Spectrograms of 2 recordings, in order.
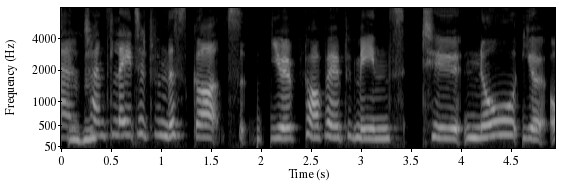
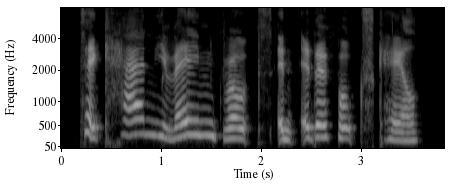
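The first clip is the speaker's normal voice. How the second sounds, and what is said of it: Thick put-on festive Scots accent. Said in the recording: “In your thickest Christmas accent ... That was quite good ... That's my festive voice.”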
